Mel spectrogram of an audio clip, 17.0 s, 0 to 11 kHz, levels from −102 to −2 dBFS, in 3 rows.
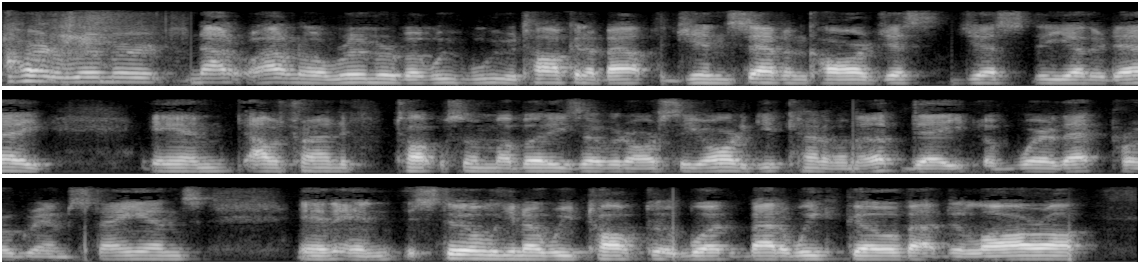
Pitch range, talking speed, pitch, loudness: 130-145 Hz, 220 wpm, 135 Hz, -25 LUFS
